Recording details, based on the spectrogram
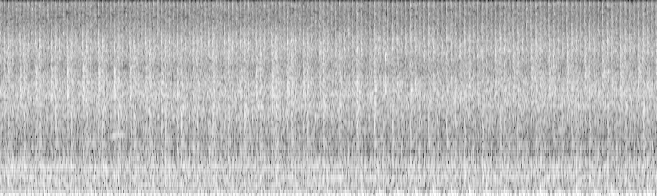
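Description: Idle with a sharp, regular tapping knock riding on every few turns, steady and persistent; engine knock, source not yet pinned down.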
